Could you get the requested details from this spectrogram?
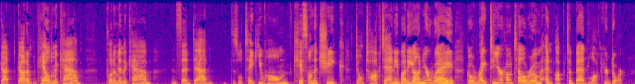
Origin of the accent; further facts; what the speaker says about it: Portland, Oregon, United States; now in New York, United States; where we grew up in Portland, Oregon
